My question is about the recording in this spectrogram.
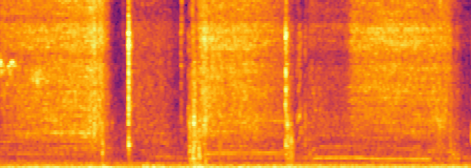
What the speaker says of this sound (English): Test the windows.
